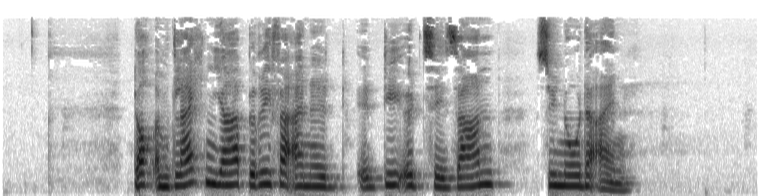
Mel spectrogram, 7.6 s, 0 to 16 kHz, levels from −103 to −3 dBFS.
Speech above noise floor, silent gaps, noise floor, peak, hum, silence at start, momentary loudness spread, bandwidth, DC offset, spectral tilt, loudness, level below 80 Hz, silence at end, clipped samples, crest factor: 52 dB; none; -70 dBFS; -2 dBFS; none; 1.35 s; 9 LU; 11.5 kHz; under 0.1%; -4.5 dB/octave; -18 LUFS; -62 dBFS; 1.25 s; under 0.1%; 18 dB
